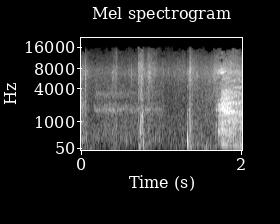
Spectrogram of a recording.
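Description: Dry grass rustling faintly, with two sharp crackles about half a second apart, as the grass is disturbed.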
